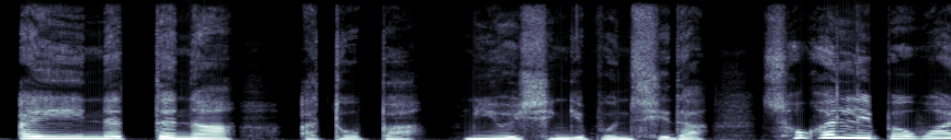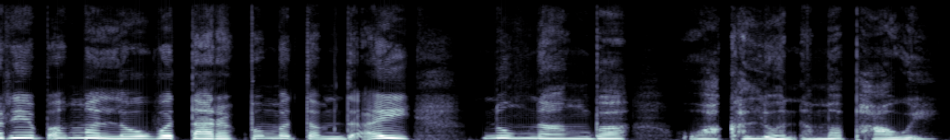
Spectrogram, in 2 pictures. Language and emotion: Manipuri, fearful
